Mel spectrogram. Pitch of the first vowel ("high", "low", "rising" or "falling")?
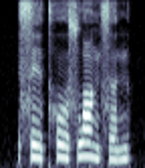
falling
